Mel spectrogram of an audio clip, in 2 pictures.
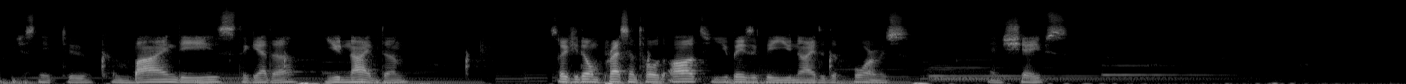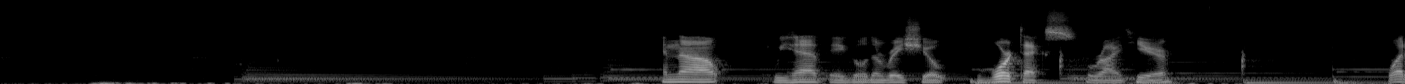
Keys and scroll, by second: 9.5 space, 21.9 v, 23.1 space.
